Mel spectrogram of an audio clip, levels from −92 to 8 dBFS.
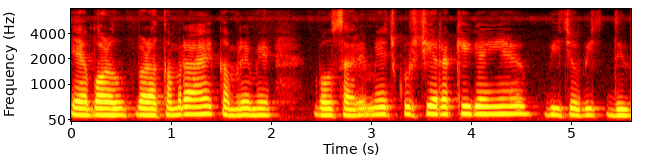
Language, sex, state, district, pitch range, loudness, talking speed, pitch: Hindi, female, Punjab, Pathankot, 170-195 Hz, -17 LUFS, 190 wpm, 175 Hz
